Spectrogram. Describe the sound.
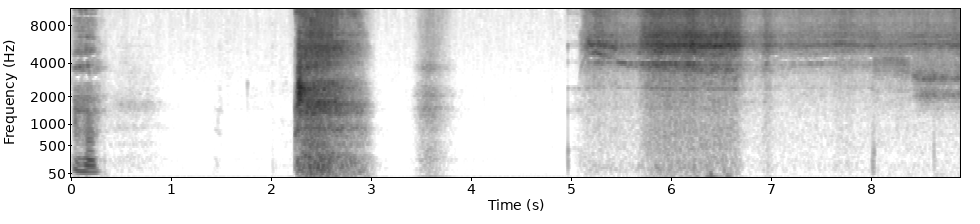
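Voices imitate peeing with breathy hissing: a loud burst, a shorter puff, then after a small click a steady, high, sustained hiss that streams on for several seconds.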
